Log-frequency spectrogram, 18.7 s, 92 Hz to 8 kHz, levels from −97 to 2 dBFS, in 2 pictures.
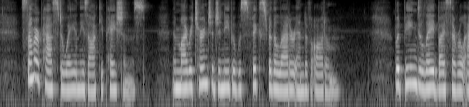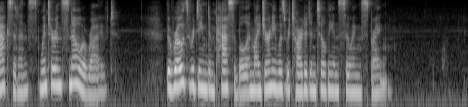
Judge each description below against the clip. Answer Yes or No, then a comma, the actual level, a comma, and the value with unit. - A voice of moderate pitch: No, high, 200 Hz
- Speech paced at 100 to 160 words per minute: Yes, average, 140 wpm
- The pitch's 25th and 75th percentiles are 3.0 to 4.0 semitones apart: No, narrow, 2.5 semitones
